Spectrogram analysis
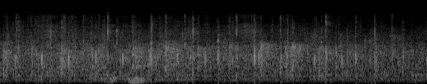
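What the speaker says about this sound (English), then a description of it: "So give yourselves a round of applause" An audience at an elementary school grand opening claps steadily, a dense wash of applause from a sizeable crowd that holds at a consistent level throughout.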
